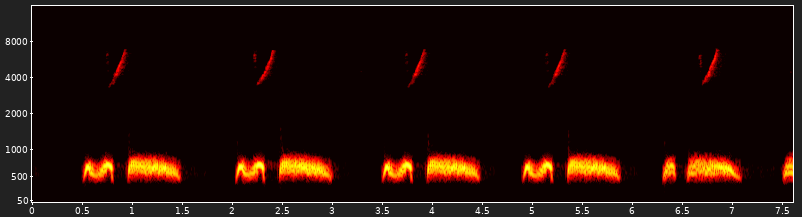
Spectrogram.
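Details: Spotted dove cooing in the 'đảo nước' style, used to stir captive doves to respond: a short double note then a longer even coo, the pair repeated about every one and a half seconds, faint high squeaks between.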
